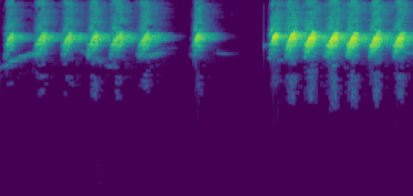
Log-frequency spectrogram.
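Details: Flamboyan bird in full song with rapid, high-pitched chirping notes repeated several times a second. One run breaks off, a lone note follows, a short pause, then a louder, quicker burst.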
